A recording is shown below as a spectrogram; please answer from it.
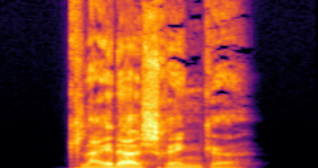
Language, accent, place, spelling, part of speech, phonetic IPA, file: German, Germany, Berlin, Kleiderschränke, noun, [ˈklaɪ̯dɐˌʃʁɛŋkə], De-Kleiderschränke.ogg
- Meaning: nominative/accusative/genitive plural of Kleiderschrank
